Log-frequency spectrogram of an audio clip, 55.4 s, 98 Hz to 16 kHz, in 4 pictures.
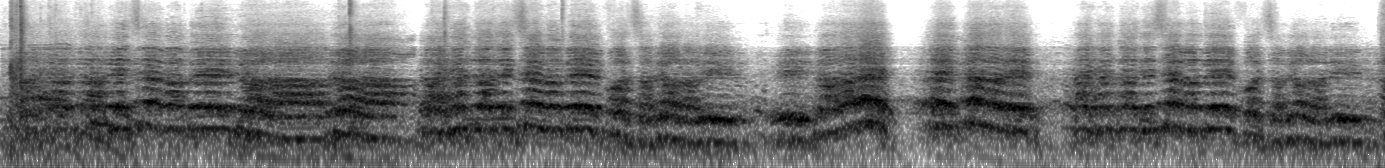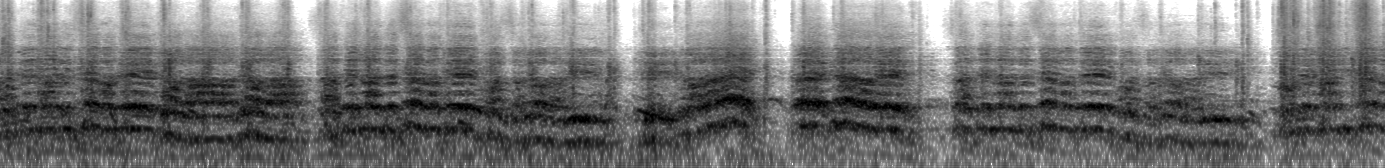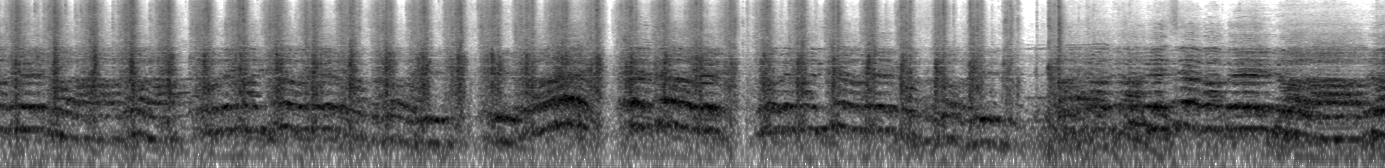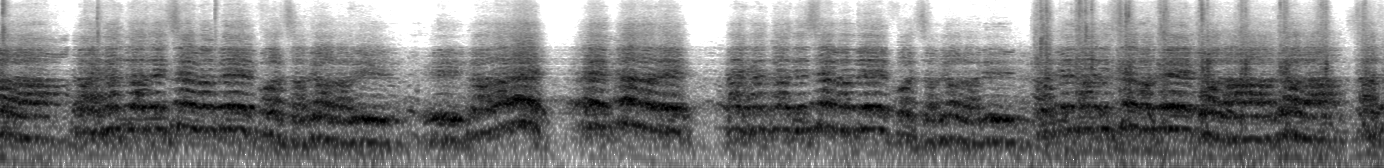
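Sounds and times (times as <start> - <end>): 
fans chanting: 0.0 - 55.3.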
